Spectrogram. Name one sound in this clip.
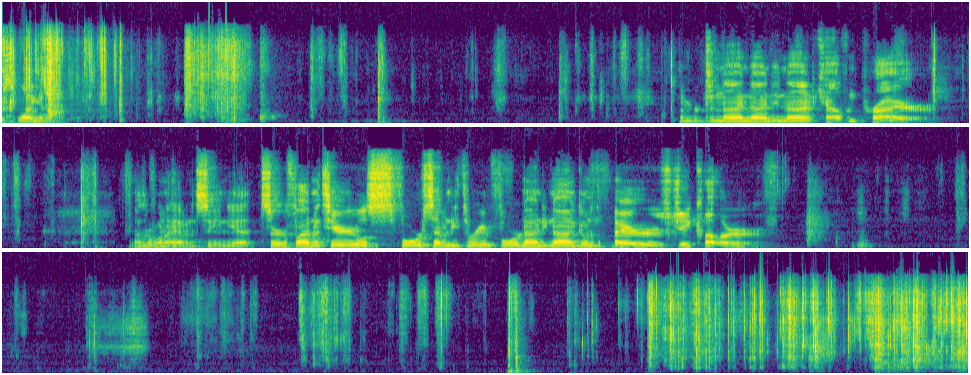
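A foil card pack crinkles and tears open in someone's hands.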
